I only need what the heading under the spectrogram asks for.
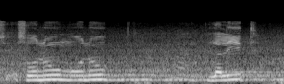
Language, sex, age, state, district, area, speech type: Maithili, male, 18-30, Bihar, Purnia, urban, spontaneous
